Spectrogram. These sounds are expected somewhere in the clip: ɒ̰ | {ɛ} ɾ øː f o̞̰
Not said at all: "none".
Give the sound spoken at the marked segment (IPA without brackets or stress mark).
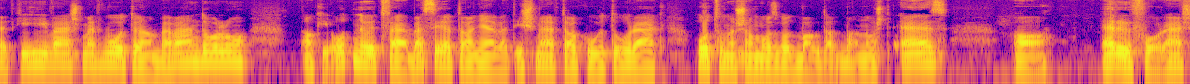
ɛ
